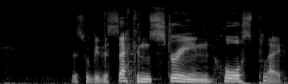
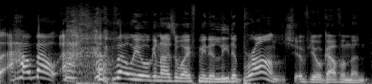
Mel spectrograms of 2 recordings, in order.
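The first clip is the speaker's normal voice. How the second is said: high, louder nervous laughing plea; begging; 7 semitones higher, 3 dB louder than usual. A narrator's reading. Wilbur begging Quackity for a role, nervous pleading. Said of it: "Wilbur seemed to be begging".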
